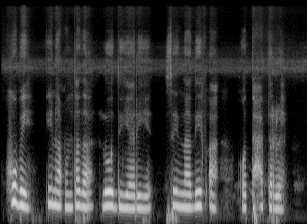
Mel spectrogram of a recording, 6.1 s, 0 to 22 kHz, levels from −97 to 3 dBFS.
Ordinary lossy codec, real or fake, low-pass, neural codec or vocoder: none; fake; 19.8 kHz; autoencoder, 48 kHz, 128 numbers a frame, DAC-VAE, trained on Japanese speech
